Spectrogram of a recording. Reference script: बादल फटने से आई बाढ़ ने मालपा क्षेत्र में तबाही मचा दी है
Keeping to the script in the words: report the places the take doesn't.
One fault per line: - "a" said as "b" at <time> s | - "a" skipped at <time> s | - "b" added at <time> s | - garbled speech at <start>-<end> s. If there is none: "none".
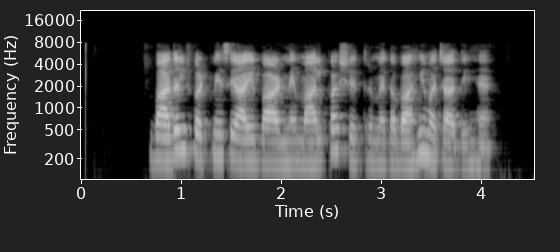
none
